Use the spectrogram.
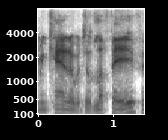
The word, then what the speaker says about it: Lefebvre: It's Lefebvre, I believe it is. But in the States, it's Lefebvre because there was a manager named Tommy Lefebvre, but it's spelled Lefebvre. So okay. I remember I used to always watch the TV and be like, "Why are they calling him Lefebvre?" It's Lefebvre. Instead of Lefebvre.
